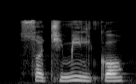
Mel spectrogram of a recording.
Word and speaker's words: Xochimilco: Em, esta sh se sigue pronunciando en muchísimos de nuestros vocablos como mm, Xochitl, Xochimilco, eh, Xochitepec, que más Xochi quiere decir flor, eh, y no Xochimilco o Xochitepec o, Jojo, sino Xoxo, en fin.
